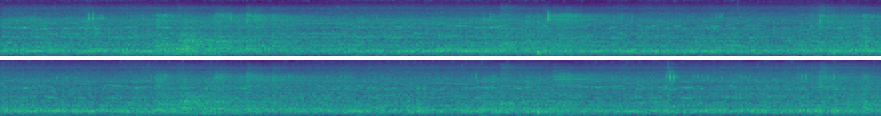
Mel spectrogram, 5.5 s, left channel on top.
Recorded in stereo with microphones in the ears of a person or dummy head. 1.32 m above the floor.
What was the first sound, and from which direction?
A squeak, 30° left (ahead or behind).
